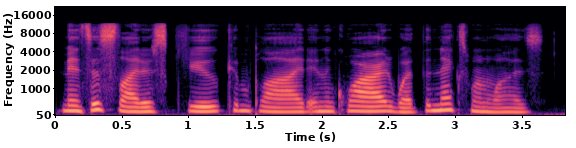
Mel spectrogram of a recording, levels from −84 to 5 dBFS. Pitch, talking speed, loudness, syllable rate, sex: 170 Hz, 155 wpm, -18 LUFS, 4.4 syllables/s, female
